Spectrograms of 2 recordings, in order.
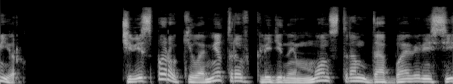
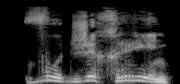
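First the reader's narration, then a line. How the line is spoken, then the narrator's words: Hiss. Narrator (Russian): прошипел я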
